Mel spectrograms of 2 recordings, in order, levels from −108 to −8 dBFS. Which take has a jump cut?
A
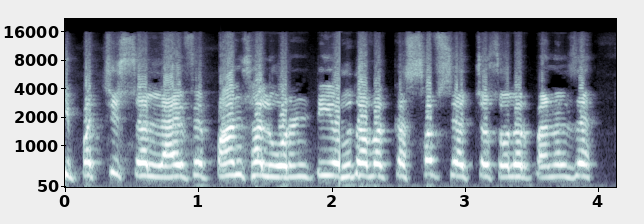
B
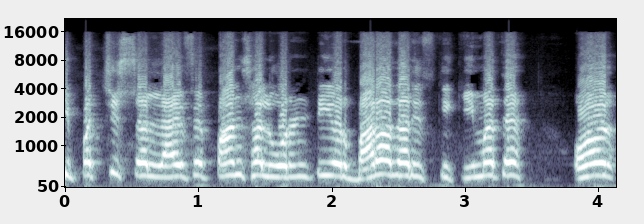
A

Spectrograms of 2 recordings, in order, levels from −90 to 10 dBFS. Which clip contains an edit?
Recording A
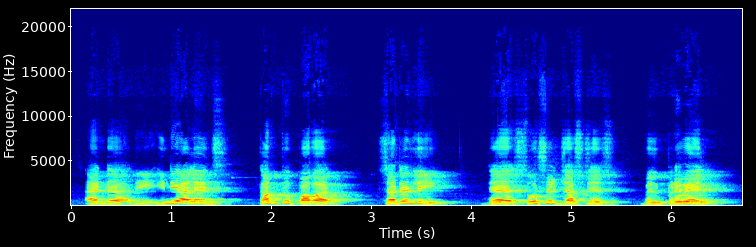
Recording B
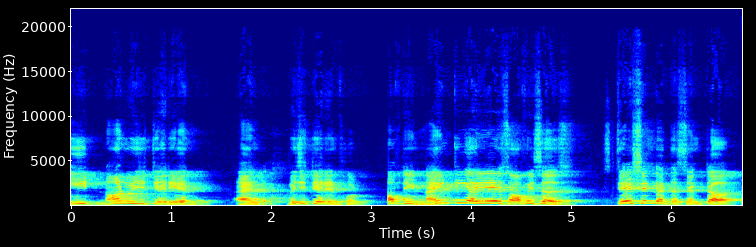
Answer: B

